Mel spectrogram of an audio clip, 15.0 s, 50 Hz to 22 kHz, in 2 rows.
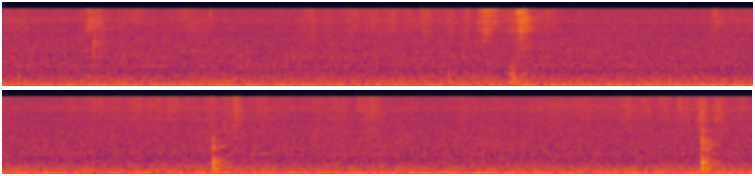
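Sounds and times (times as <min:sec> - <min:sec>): low room hum: 0:00.0 - 0:15.0
knife knocking on cutting board: 0:09.6 - 0:09.8, 0:14.4 - 0:14.8.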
